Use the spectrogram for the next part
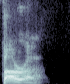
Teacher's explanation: So we stress the first syllable.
